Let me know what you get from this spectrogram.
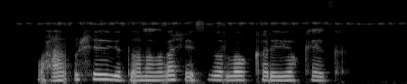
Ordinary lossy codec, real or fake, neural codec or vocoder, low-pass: none; fake; codec, 44.1 kHz, 7.8 kbps, DAC; none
